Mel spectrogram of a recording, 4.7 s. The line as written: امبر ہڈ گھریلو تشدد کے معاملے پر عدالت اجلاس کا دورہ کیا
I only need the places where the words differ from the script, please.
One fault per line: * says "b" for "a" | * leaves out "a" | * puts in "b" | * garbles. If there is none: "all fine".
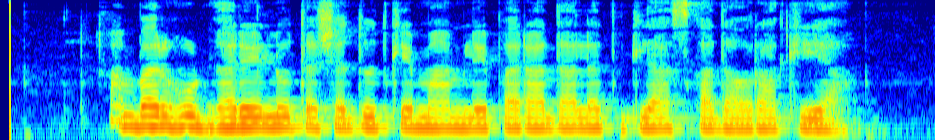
all fine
